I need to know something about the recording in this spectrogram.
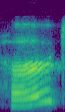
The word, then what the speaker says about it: hurt: Heart, like an A sound. Hurt is with it, her. Like her, like an E sound.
